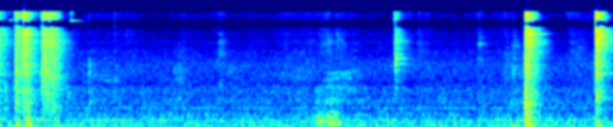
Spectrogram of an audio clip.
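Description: Onion being slid along a mandoline slicer: a few quick slicing strokes at the start, then mostly quiet handling with a light click and a sharp clack of the slicer about five seconds in, and another at the end.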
